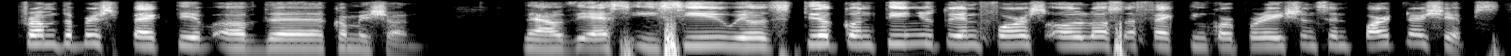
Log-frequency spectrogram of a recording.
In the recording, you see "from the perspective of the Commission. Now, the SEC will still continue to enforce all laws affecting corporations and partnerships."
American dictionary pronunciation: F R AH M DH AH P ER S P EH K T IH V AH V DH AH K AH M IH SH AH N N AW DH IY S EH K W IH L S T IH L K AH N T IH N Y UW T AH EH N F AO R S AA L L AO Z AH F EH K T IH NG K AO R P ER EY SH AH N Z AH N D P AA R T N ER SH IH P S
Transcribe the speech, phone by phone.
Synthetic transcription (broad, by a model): F R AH M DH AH P ER S P EH K T IH V AH V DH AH K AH M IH SH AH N N AW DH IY S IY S W IH L S T IH L K AH N T IH N Y UW T AH EH N F AO R S AA L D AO S AH F EH K T IH NG K AO R P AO EY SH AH N S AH N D P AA R T N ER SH IH P S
